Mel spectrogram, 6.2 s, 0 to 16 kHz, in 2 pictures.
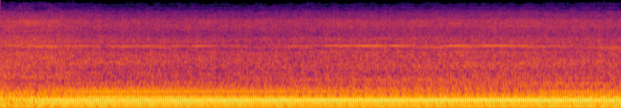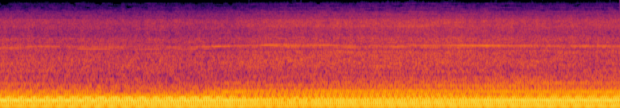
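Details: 1986 VW GTI Mk2 with used VR6 swap, cold start after a few minutes running: very low, lumpy idle with no throttle tension and an uneven beat like a cylinder dropping out; suspected misfire, unconfirmed.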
